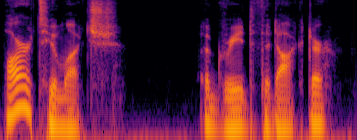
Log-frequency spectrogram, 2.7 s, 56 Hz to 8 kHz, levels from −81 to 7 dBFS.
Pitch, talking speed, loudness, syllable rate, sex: 95 Hz, 135 wpm, -19 LUFS, 4.0 syllables/s, male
